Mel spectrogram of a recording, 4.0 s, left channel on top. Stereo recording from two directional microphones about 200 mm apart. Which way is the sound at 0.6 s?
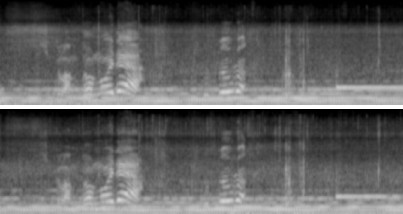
10° left (ahead or behind).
